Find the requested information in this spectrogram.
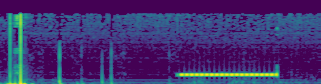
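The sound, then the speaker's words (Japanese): A few sharp clicks and taps come first as a phone call to a mobile carrier is placed. A single steady line tone with a fine rapid pulse follows and lasts about a second before cutting off. “今から電話かけまーす。出るか出ないかわかりませんけども、かけてみようかなと思います。”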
